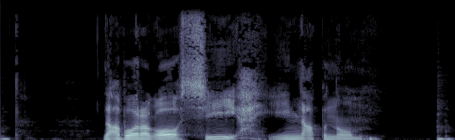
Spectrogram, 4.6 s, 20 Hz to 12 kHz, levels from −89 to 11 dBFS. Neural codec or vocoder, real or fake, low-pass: none; real; 10.8 kHz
